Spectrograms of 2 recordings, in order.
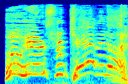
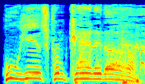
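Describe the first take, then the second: First: Very high, slow shouted crowd call; onstage hype call. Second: Slow, high crowd-rousing call, not full shout; imitating Dice. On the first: Retold or imitated. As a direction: holler to a big theater, stretched out. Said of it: "I walk out, I go". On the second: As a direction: model a hype line for the opener. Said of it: "Go out there and be like".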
